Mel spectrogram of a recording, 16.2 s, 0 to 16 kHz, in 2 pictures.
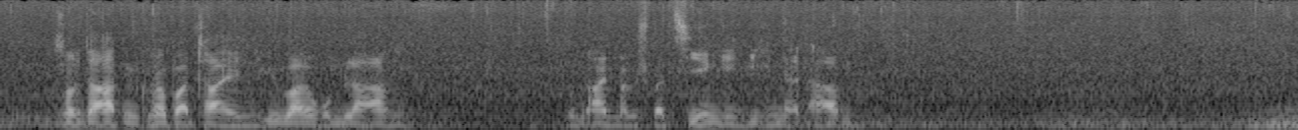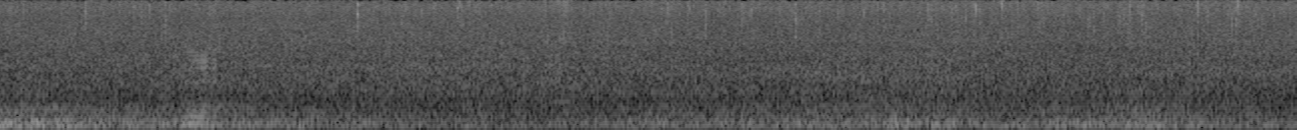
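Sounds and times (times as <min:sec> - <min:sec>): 
steady rain during a thunderstorm: 0:00.0 - 0:16.2
speech: 0:00.4 - 0:02.6, 0:03.5 - 0:05.5
deep rumble of thunder: 0:06.6 - 0:11.2, 0:12.0 - 0:16.2.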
